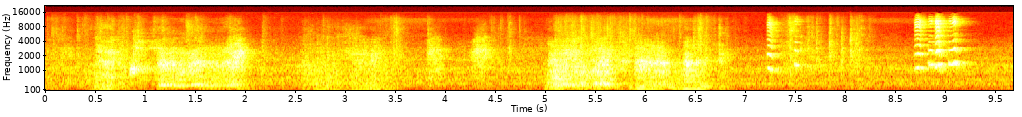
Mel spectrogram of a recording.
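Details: Chica, a pet Chihuahua, playing with her purple toy monkey on a Sunday morning, lets out rough, throaty growls in uneven bursts. Sharp high squeaks sound near the end.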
